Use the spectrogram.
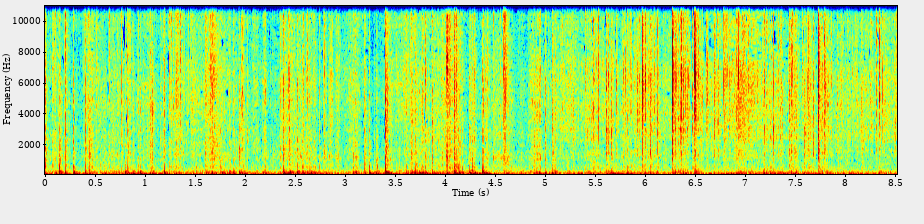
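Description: A small, empty jute burlap pouch with a drawstring rests on dark cloth while fingertips and short nails scratch its coarse weave. The result is a continuous, quiet, dry rasping with bright, crackly bursts over a low rumble, and the strokes sometimes swell louder.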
